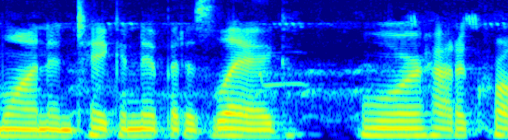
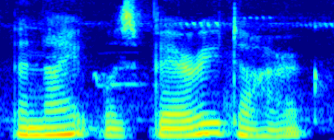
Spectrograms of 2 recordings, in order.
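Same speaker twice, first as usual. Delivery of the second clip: usual speaking voice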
